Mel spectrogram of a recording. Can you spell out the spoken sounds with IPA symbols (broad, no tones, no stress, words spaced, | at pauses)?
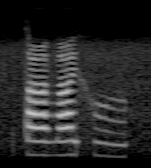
tˤi ðˤɛ xʊ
